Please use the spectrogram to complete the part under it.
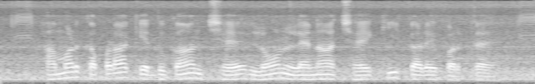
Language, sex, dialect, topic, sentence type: Maithili, male, Eastern / Thethi, banking, question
